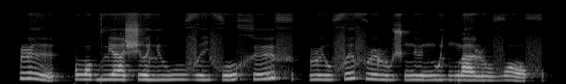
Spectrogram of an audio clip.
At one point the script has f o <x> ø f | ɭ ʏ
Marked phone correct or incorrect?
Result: correct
